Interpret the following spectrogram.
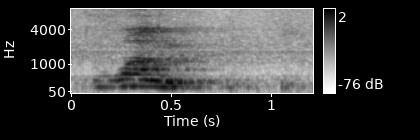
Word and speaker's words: དབང: В случае, если у нас идет предписная, да, вот это ба в середине будет читаться как ва. И это слово будет звучать как ван. Ван. То есть вот это г не произносится, такая назализация. Ван.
